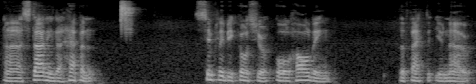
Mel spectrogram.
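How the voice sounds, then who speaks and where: A man of average pitch talks slowly and reflectively over a video call. He often restarts his sentences and lets small laughs slip in between his thoughts. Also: fairly even intonation. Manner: unhurried, halting, with many restarts and soft laughs. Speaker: host of a spiritual gathering.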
